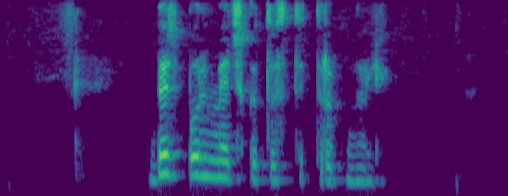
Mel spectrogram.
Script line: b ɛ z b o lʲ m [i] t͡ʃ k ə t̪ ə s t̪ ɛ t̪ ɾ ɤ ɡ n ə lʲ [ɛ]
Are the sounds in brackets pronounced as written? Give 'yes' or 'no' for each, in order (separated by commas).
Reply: no, no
